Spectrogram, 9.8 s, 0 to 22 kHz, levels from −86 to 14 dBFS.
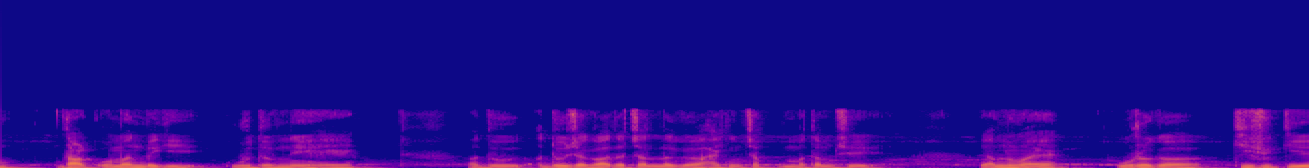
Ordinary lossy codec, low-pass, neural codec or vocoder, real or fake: none; none; none; real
